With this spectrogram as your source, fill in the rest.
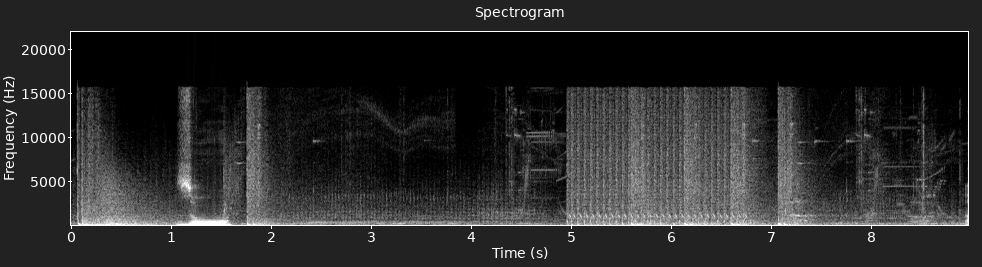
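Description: Gunfire in the video game Tom Clancy's The Division 2, bursts of rapid shots in two or three clusters mixed with game effects, and a voice talking over it.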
